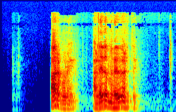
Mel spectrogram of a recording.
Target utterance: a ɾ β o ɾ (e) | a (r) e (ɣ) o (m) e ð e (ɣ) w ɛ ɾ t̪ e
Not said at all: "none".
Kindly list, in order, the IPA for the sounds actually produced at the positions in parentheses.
e, l, ð, m, ð

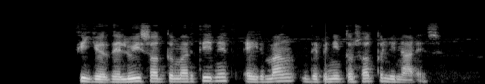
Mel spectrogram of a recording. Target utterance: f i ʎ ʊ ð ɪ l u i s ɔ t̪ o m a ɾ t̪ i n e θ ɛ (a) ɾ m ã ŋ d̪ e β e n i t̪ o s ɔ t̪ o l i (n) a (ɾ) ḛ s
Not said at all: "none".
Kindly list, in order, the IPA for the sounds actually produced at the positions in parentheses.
i, n, ɾ

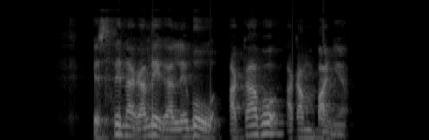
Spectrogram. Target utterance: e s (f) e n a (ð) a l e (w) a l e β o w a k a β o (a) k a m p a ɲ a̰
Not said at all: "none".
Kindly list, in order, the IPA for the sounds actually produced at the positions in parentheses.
θ, ɣ, ɣ, a

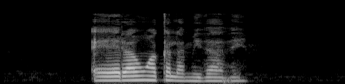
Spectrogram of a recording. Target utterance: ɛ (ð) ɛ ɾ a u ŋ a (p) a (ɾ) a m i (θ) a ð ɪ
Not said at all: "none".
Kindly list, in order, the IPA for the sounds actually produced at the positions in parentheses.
none, k, l, ð

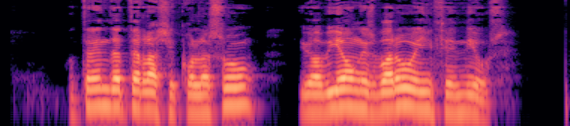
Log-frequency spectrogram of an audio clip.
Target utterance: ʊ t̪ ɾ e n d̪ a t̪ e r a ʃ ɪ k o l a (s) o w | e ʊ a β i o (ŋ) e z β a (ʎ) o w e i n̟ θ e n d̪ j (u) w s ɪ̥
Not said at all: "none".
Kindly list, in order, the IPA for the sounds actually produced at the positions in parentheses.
s, ŋ, ɾ, o

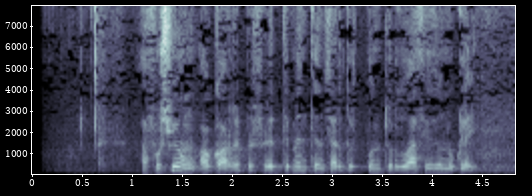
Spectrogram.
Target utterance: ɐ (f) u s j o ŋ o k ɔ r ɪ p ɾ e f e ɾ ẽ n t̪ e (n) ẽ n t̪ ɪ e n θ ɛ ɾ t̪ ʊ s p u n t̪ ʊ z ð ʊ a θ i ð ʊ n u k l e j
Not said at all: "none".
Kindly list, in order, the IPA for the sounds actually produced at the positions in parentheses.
f, m

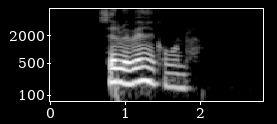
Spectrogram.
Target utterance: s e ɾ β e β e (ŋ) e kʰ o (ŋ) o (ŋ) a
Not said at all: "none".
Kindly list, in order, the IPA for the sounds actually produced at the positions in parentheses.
ŋ, ŋ, n

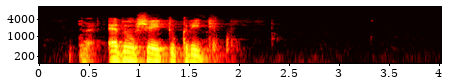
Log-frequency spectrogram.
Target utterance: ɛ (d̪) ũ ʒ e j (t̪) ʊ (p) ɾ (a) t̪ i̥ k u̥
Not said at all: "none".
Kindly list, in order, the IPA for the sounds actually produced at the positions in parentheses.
d̪, t̪, k, i

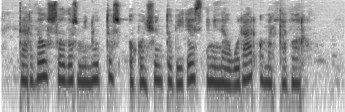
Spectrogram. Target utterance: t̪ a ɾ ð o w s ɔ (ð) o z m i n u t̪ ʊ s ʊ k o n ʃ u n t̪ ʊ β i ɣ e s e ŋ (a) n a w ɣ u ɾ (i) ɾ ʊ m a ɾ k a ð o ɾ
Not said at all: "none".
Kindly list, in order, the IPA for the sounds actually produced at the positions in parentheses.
ð, i, a

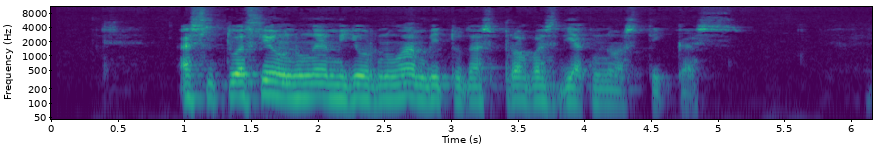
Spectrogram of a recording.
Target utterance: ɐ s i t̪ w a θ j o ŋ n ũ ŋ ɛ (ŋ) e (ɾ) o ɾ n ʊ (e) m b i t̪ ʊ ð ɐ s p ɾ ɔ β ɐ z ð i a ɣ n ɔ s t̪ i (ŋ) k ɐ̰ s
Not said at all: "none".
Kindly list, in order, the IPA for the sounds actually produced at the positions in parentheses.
m, ʎ, a, none

